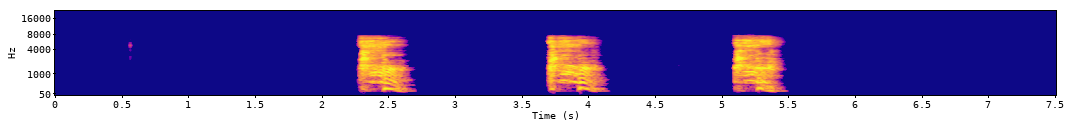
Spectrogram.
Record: {
  "three_cough_length": "7.5 s",
  "three_cough_amplitude": 25372,
  "three_cough_signal_mean_std_ratio": 0.29,
  "survey_phase": "alpha (2021-03-01 to 2021-08-12)",
  "age": "65+",
  "gender": "Male",
  "wearing_mask": "No",
  "symptom_none": true,
  "smoker_status": "Never smoked",
  "respiratory_condition_asthma": false,
  "respiratory_condition_other": false,
  "recruitment_source": "REACT",
  "submission_delay": "1 day",
  "covid_test_result": "Negative",
  "covid_test_method": "RT-qPCR"
}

